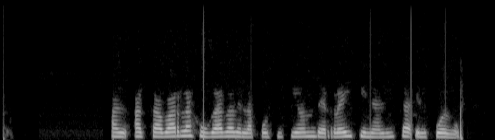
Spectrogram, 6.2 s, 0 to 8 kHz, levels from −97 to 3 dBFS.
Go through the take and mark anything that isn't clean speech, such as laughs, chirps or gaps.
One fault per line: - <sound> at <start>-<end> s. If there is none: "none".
none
